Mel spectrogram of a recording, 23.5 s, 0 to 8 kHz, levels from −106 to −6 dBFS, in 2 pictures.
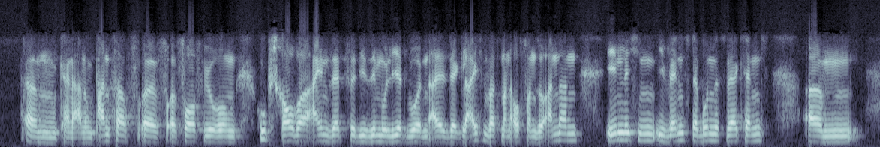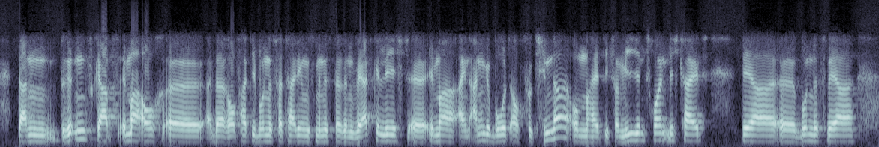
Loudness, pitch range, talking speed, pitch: -25 LUFS, 120-130 Hz, 130 wpm, 125 Hz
